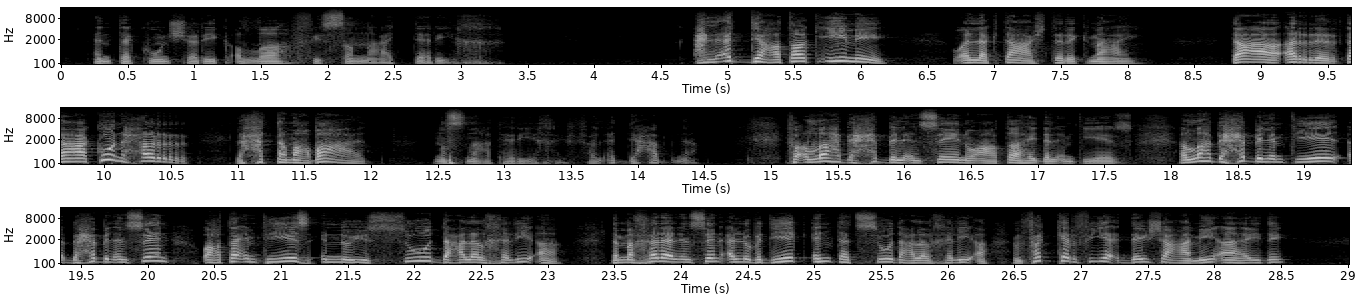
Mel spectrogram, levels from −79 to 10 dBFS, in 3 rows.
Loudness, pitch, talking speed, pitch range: -21 LUFS, 155 Hz, 125 wpm, 115-195 Hz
